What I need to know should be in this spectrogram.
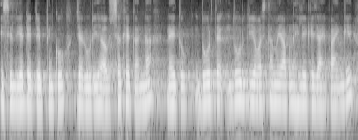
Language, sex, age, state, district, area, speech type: Hindi, male, 18-30, Uttar Pradesh, Jaunpur, urban, spontaneous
